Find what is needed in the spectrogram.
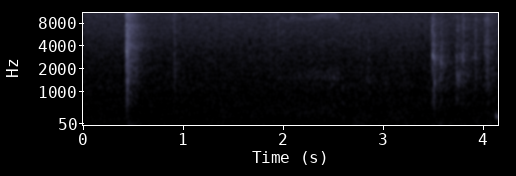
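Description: Computer keyboard keystrokes: one sharp key click about half a second in, then a short run of quieter key clicks near the end, with near silence between.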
